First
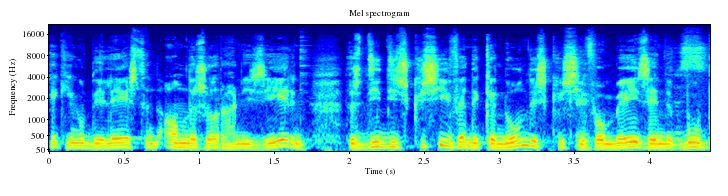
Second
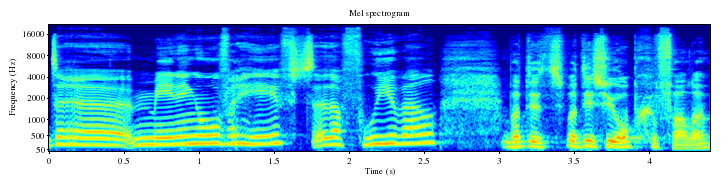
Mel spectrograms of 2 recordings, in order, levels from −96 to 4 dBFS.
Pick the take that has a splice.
second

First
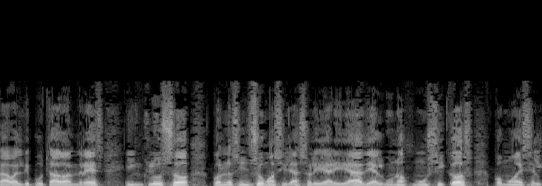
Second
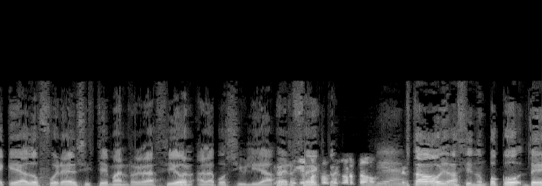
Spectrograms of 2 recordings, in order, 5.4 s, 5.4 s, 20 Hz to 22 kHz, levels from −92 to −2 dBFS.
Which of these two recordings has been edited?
second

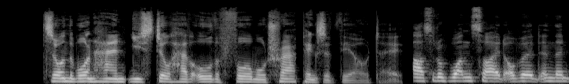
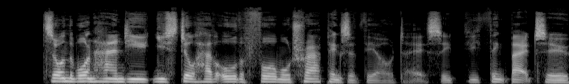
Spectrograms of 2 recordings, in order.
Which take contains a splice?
first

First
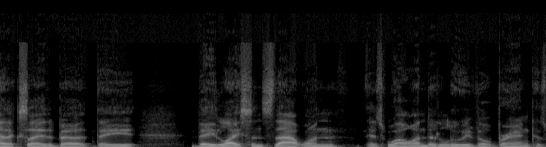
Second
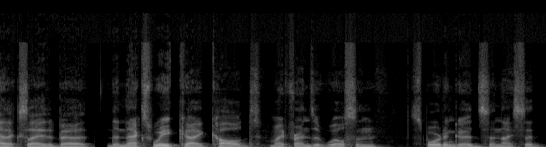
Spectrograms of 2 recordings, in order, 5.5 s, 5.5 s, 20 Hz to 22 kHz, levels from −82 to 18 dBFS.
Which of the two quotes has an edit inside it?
second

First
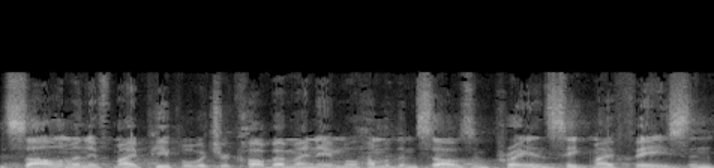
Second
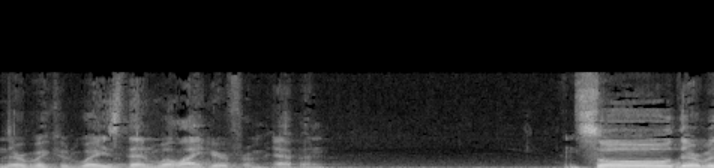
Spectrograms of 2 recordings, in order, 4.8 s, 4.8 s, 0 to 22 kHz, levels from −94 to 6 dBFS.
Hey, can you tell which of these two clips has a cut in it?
second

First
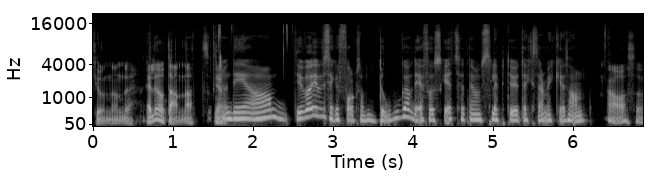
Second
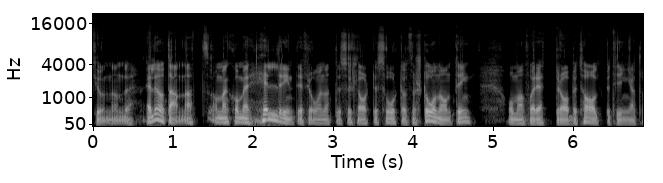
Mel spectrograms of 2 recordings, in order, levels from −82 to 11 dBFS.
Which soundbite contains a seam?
first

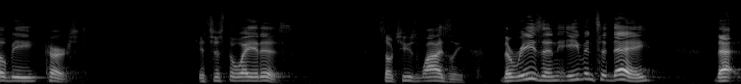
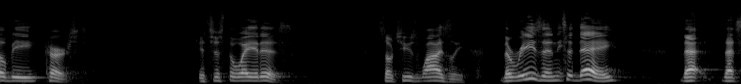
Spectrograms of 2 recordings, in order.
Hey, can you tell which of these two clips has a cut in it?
second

